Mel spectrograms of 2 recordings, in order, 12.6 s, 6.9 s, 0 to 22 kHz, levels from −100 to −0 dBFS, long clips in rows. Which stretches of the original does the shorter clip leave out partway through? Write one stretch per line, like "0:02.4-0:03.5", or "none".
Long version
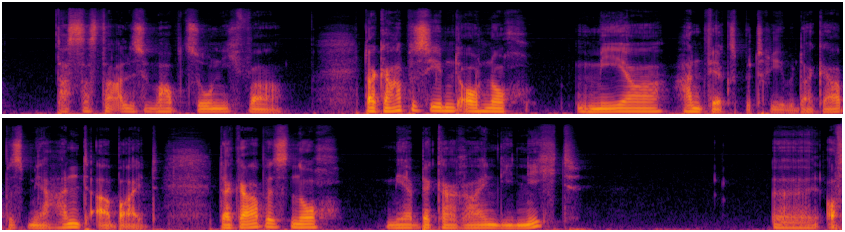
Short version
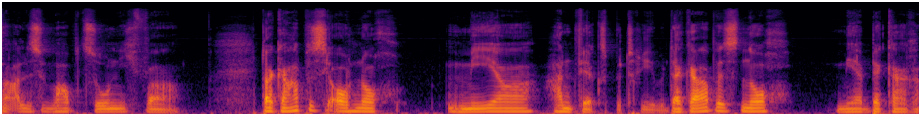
0:03.2-0:03.4
0:06.0-0:07.9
